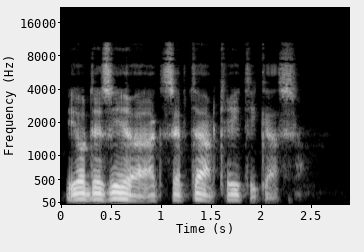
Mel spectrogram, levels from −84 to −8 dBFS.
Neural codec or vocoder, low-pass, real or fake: none; 10.8 kHz; real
